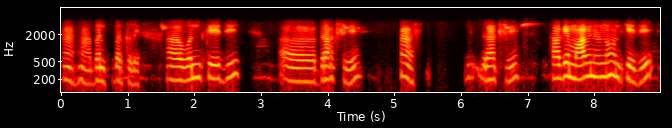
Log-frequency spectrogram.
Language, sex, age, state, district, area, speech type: Kannada, female, 30-45, Karnataka, Uttara Kannada, rural, conversation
